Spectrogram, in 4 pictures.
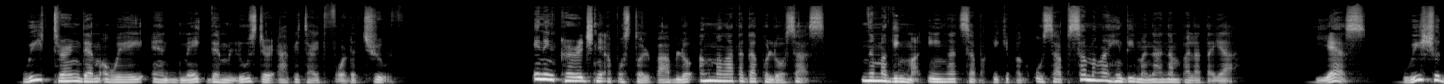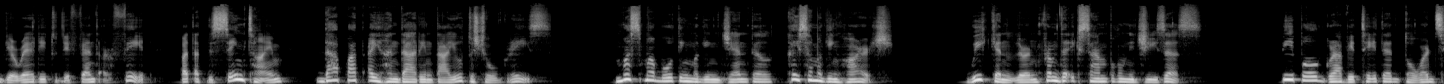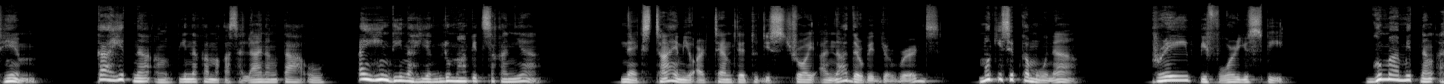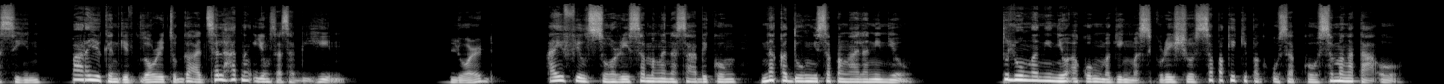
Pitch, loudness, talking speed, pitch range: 120 Hz, -16 LUFS, 145 wpm, 110-150 Hz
